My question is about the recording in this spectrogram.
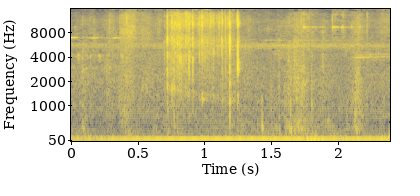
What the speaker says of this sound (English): I'm gonna have to eat me a pea.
